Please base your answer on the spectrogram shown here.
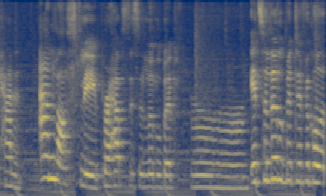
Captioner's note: groans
